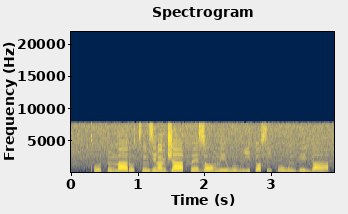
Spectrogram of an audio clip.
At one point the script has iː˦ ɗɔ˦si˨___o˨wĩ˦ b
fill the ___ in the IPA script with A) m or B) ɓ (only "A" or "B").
B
